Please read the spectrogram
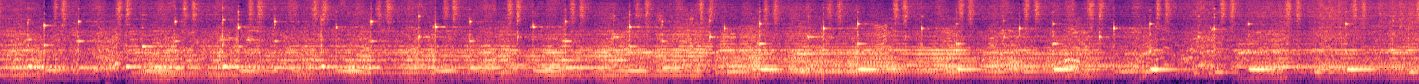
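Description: Live techno brass band music: horns and sousaphone holding sustained chords over a steady, evenly spaced drum beat, the chord shifting about halfway through.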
